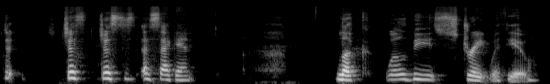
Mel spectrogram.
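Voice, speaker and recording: Slow-talking playful woman player. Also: fairly high pitch, vocal fry, a little mellow. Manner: slow, hesitant and playful, often laughing. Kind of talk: in-character roleplay in a tabletop game.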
